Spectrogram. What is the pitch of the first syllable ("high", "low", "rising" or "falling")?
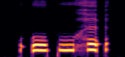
low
